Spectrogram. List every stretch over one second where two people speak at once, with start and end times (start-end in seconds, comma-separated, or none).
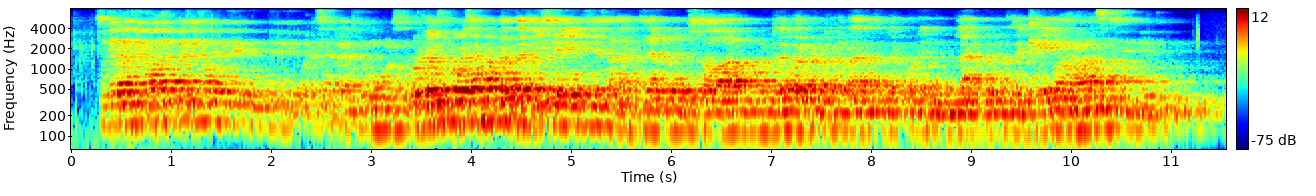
none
